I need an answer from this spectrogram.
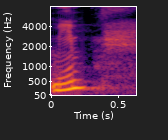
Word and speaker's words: MEME: ecology of Malaysian elephant or meme as some pronounced memy but meme and also a Nottingham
